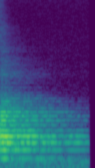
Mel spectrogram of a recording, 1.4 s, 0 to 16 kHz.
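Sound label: wind bassoon; LA Composer vol. 3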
